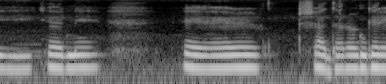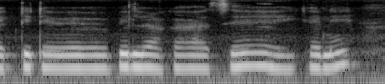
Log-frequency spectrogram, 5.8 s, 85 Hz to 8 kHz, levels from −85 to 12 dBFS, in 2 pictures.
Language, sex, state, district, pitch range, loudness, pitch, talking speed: Bengali, female, Assam, Hailakandi, 200-215 Hz, -16 LUFS, 205 Hz, 95 wpm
